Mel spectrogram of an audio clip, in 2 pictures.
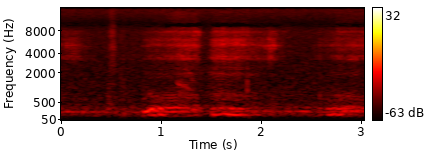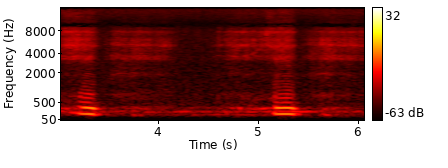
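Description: A sleeping dog snoring: soft breaths at first, then two louder snores about two seconds apart, one about halfway through and one near the end.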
